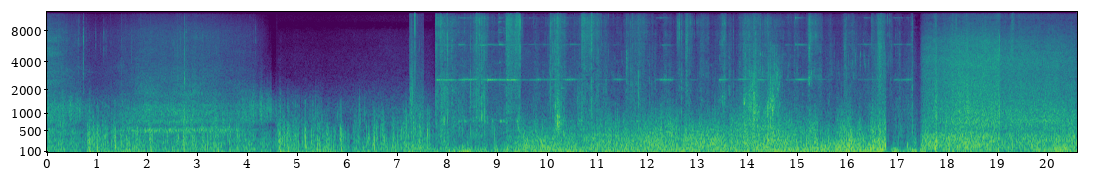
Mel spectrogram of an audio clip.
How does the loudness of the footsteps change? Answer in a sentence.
The loudness of the footsteps goes down, then up.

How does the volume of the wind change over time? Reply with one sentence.
The loudness of the wind goes up.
